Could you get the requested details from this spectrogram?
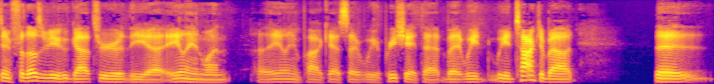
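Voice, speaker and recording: A man co-hosts a casual film podcast, chatty and opinionated, and now and then turns to the listeners. His voice is on the low side. The sound is dry and close to the mic. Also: vocal fry, no room sound. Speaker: podcast co-host. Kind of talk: casual chat about films.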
